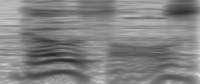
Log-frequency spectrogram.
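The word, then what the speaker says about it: Goethals: was actually George Washington gothal that's how the family says you pronounce that last name who was brought in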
